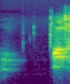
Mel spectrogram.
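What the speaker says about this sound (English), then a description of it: "My beloved dogs." Pet dogs barking indoors: a short bark or whine at the start, a brief pause, then a louder, fuller burst of barking nearby.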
